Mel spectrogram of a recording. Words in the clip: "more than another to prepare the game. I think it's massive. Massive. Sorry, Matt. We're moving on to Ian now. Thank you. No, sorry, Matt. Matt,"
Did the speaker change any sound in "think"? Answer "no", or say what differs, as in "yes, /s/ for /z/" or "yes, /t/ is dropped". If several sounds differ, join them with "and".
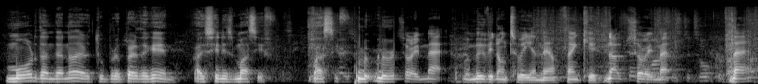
yes, /s/ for /θ/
